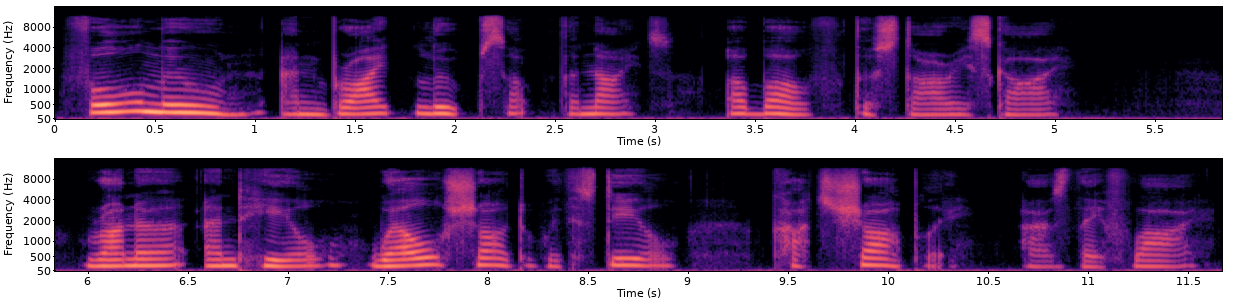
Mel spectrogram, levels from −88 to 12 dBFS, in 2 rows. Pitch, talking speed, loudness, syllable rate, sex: 205 Hz, 125 wpm, -19 LUFS, 3.1 syllables/s, female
